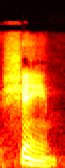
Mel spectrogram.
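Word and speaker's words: שם: for name which is Shem pronounced shame we might as well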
